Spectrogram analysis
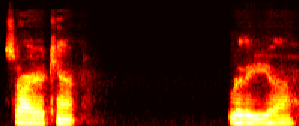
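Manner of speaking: drowsy, fading words; half asleep, trailing off; nodding off. Real, not acted. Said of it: "I'm falling asleep, guys".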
